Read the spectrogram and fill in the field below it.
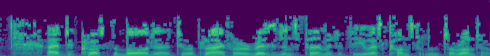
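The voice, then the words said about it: Classy British accent like George Sanders. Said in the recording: “this classy George Sanders accent ... This accent is the honest result of a 10-year incarceration in a British boarding school”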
